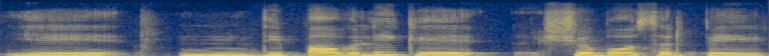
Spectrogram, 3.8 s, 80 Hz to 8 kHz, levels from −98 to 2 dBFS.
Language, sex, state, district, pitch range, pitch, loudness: Hindi, female, Bihar, West Champaran, 225-245 Hz, 235 Hz, -15 LUFS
